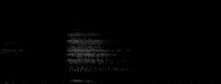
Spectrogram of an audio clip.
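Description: A woman's single audible breath out, about half a second long, a little after the start, taken under the effort of a weighted exercise.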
